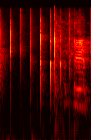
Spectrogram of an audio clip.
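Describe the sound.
Steady hand clapping, about nine sharp claps in an even quick rhythm, growing busier and overlapping toward the end as a voice or two joins in underneath.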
